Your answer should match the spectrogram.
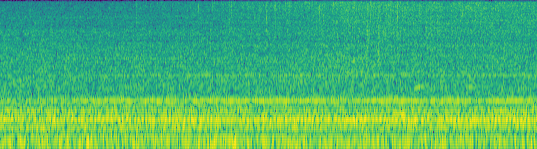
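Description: Volvo FMX forest fire tanker's engine and water pump running steadily. A fire-hose jet hisses over the steady hum.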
